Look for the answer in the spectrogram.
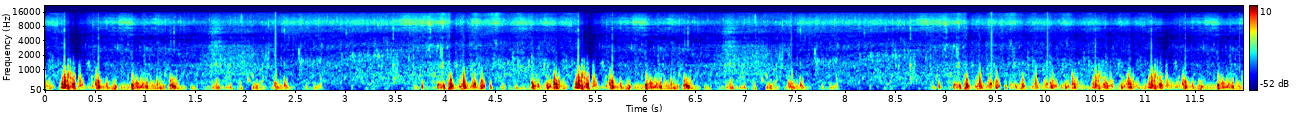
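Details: Low, rumbling wind buffets the microphone in uneven gusts, broken by two short lulls, with no animal voices.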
